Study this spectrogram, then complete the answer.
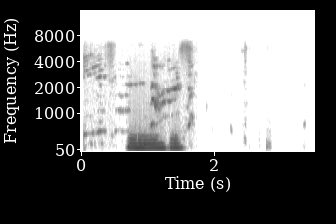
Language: Chinese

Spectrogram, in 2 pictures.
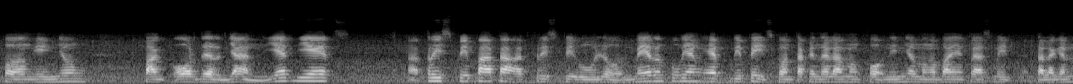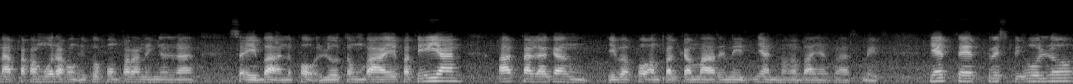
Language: Filipino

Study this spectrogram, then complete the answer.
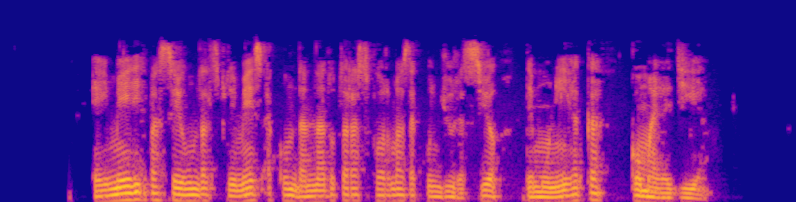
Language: Catalan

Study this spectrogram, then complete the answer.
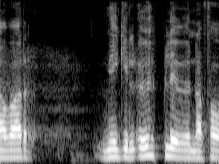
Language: Icelandic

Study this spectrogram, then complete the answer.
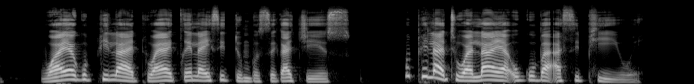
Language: North Ndebele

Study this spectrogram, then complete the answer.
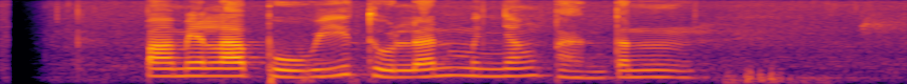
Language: Javanese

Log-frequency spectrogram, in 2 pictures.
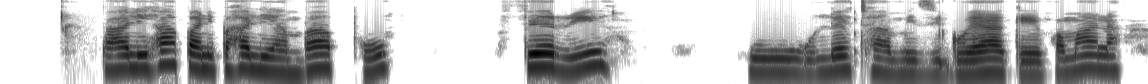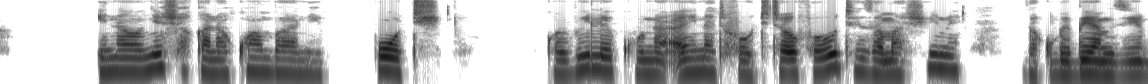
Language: Swahili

